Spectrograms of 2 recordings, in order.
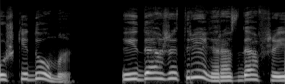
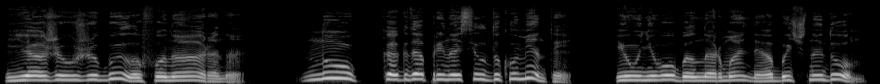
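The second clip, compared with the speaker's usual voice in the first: Harash male voice. A narrator's reading.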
